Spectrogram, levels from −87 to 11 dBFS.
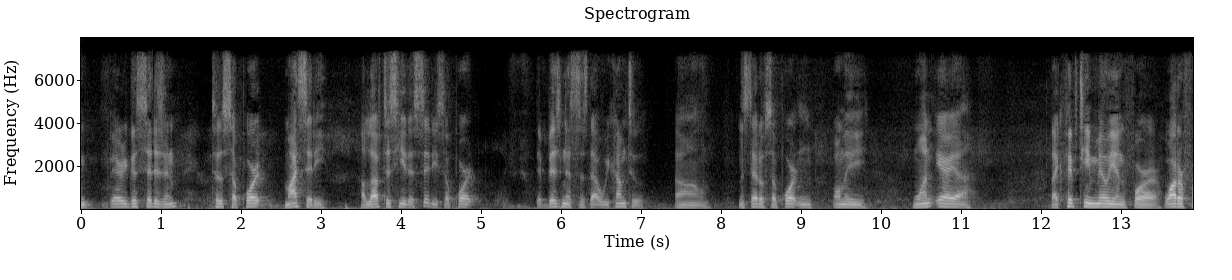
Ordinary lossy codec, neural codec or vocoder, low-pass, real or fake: AAC, 48 kbps; codec, 16 kHz, 2 kbps, X-Codec, WavLM features, trained on Multilingual LibriSpeech; 7.2 kHz; fake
